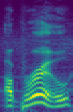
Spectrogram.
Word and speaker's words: Abreu: is pronounced we print my family pronounces it a brew a-br-e-u but I get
